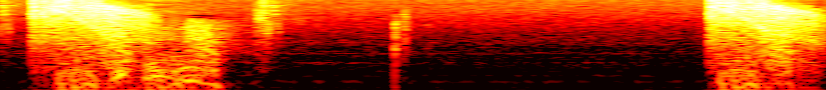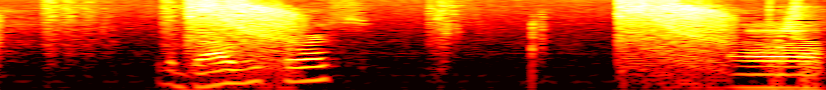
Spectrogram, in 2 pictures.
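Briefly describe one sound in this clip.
Retro video game sound effects whoosh and blast in quick bursts.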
